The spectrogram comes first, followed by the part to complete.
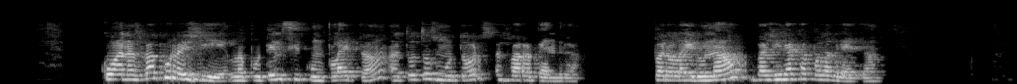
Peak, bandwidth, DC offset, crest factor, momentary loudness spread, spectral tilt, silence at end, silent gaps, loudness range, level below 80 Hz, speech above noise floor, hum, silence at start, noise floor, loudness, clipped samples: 0 dBFS; 8 kHz; under 0.1%; 16 dB; 10 LU; -6.5 dB/octave; 1.35 s; 5.87-6.50 s; 4 LU; -60 dBFS; over 75 dB; none; 1.05 s; under -90 dBFS; -16 LUFS; under 0.1%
